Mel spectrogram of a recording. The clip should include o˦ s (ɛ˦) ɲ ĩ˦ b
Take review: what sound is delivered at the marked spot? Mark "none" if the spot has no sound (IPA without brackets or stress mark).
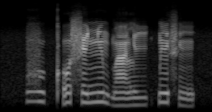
e˦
